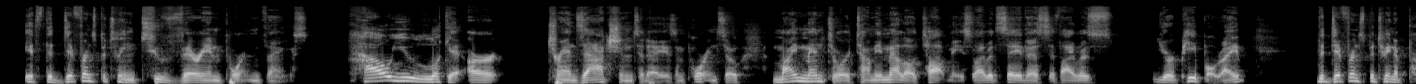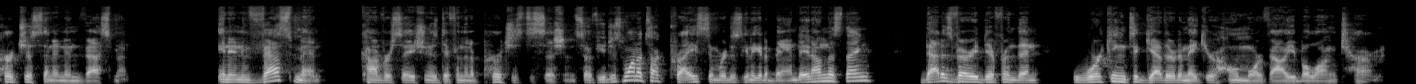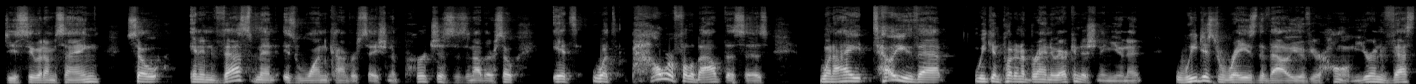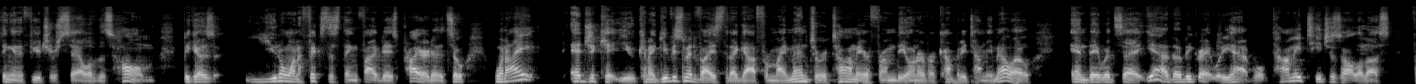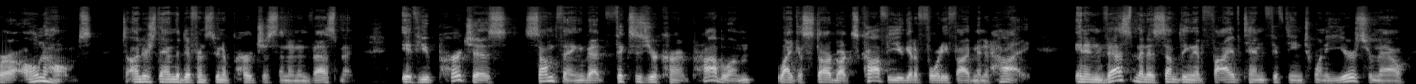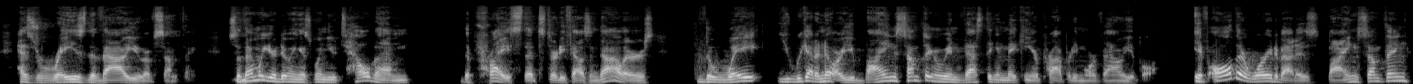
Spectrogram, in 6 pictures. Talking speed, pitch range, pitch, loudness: 205 wpm, 100-130 Hz, 110 Hz, -21 LUFS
